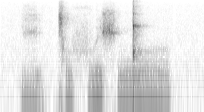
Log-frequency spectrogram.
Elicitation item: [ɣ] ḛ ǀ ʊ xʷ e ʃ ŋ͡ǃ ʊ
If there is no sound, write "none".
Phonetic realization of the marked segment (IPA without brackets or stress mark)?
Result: ɣ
